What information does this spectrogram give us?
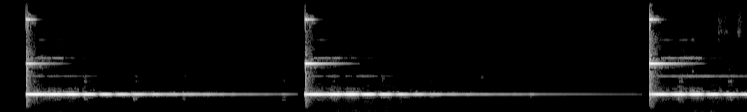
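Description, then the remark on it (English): A bell is struck three times during a breathing exercise, with long gaps between strikes, each ring sustaining a clear tone that slowly fades toward silence before the next. No voices. “And when you hear the sound of the bell, try and listen to the bell until you can't hear it any longer or until it's no longer there.”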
